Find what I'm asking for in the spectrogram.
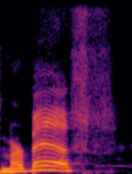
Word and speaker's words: Murbeth: My handle is, you spell it XMURBEF, which if you say it fast is Murbeth.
